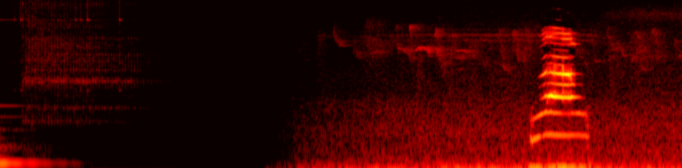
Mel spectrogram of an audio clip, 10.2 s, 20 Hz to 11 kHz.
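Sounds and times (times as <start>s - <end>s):
cat meowing: 8.0s - 8.9s.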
